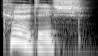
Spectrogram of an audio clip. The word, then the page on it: kurdish: British English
